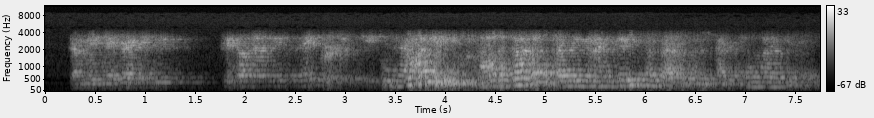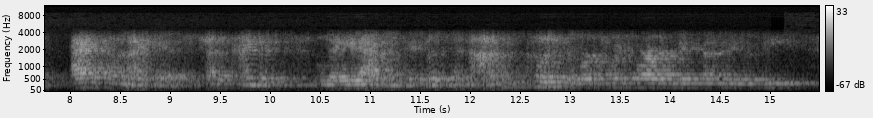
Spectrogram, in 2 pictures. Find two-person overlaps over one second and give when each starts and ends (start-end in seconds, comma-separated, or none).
3.4-5.0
